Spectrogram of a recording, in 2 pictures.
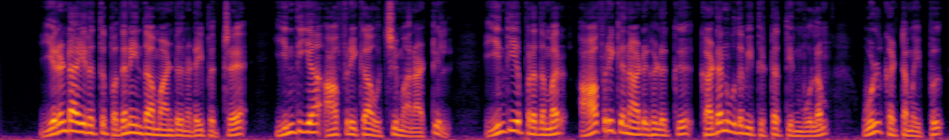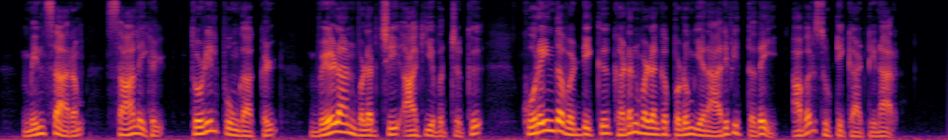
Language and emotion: Tamil, neutral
